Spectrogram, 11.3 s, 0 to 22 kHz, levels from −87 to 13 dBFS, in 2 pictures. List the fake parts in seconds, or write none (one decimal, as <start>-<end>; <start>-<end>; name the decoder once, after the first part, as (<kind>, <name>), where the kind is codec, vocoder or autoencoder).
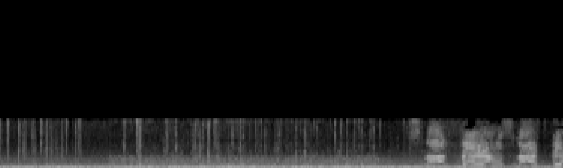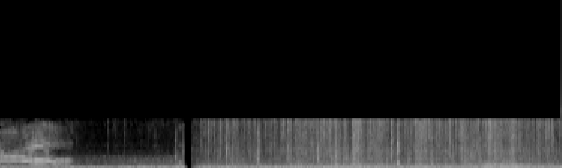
1.1-3.8 (vocoder, HiFi-GAN); 6.5-7.5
